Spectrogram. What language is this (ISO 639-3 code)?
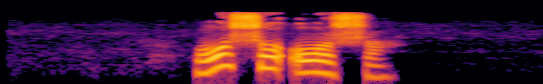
chm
